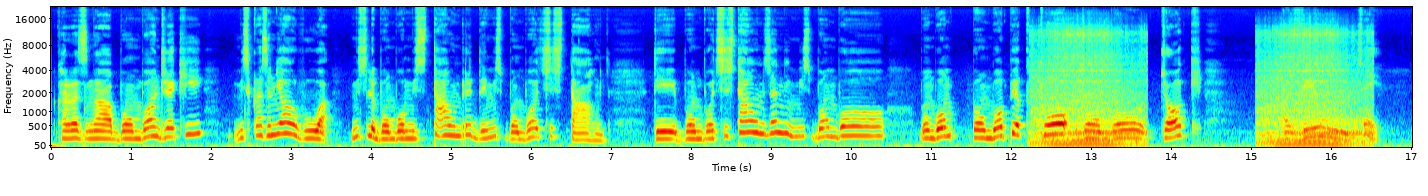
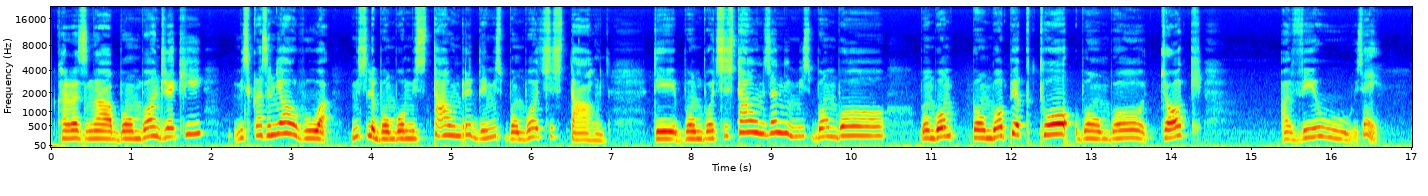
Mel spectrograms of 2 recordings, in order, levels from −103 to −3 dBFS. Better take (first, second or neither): second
